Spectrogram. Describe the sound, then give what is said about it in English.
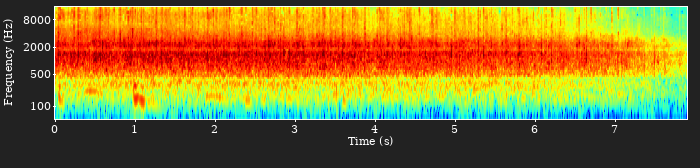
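Sustained audience applause at a wine talk welcoming the guest speakers, including Master of Wine Jancis Robinson, a dense wash of many hands clapping at a steady, loud level that begins to thin and fade slightly toward the end. “I think they deserve a round of applause just to get us going.”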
